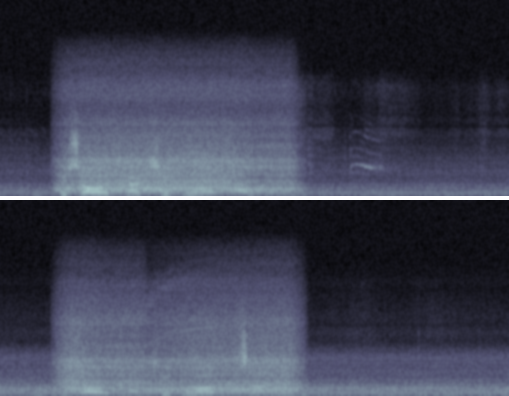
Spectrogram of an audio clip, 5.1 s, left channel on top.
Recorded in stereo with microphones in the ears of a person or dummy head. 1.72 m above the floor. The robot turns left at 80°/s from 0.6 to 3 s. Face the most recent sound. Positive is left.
turn(degrees=-95)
